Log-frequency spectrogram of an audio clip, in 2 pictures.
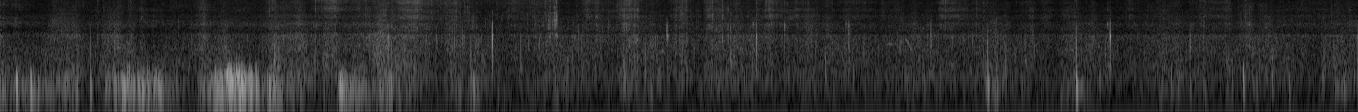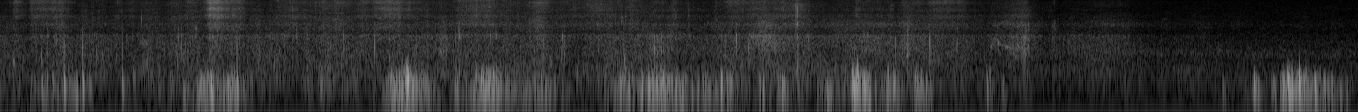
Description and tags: walking trough wetlands
walking trough the flood plane at Kwade Hoek (Evil Corner) on the Dutch isle of Goeree.
nature, people, walking, wetlands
